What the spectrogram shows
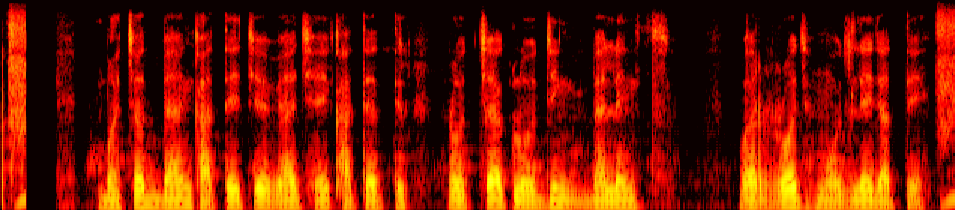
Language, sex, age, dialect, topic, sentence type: Marathi, male, 18-24, Varhadi, banking, statement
